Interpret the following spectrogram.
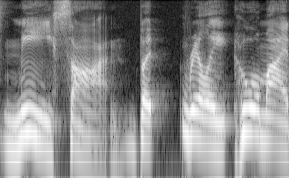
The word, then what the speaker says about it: Nissan: they let this guy mispronounce Nissan the entire movie it's Nissan but really who am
